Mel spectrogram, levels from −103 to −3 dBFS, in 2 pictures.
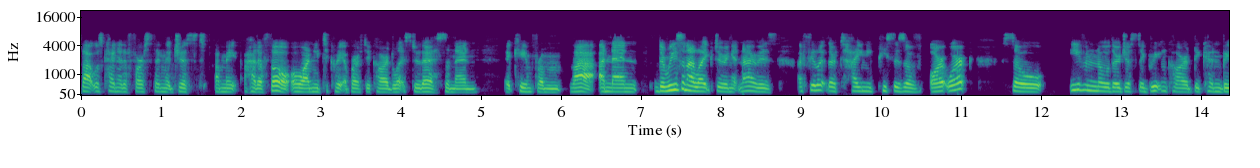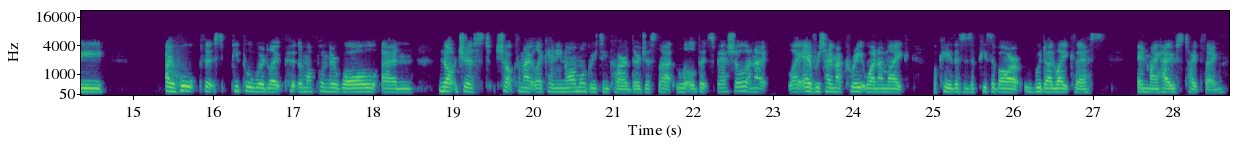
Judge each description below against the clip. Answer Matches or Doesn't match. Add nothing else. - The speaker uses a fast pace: Matches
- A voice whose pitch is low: Doesn't match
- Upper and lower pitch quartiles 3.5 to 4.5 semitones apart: Doesn't match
